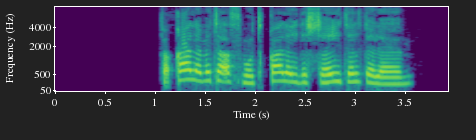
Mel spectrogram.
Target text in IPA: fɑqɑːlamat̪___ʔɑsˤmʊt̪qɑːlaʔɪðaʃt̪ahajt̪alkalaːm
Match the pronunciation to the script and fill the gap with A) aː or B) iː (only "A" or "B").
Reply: A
